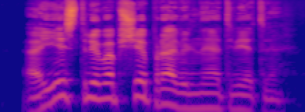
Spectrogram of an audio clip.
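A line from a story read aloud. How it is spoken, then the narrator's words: Plain. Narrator (Russian): спросил Локин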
